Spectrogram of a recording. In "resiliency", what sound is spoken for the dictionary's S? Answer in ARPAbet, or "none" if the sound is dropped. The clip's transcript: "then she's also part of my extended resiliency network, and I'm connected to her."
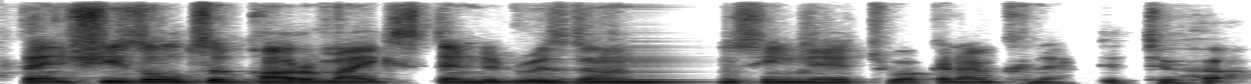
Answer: none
